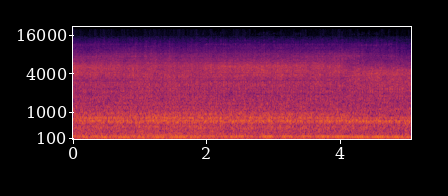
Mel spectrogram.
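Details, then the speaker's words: 1952 MG TD after timing set (about 7° initial, 29° total) and carburettors adjusted: smooth even idle around 850–900 rpm with no misses, knocks or hunting; sounds normal. "at least adjusted the idle because when you change the timing it's going to change the idle but that sounds pretty good we'll take that for now"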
